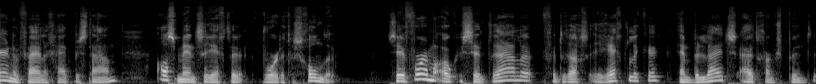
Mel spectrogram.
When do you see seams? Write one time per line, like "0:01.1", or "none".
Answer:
0:03.7
0:06.7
